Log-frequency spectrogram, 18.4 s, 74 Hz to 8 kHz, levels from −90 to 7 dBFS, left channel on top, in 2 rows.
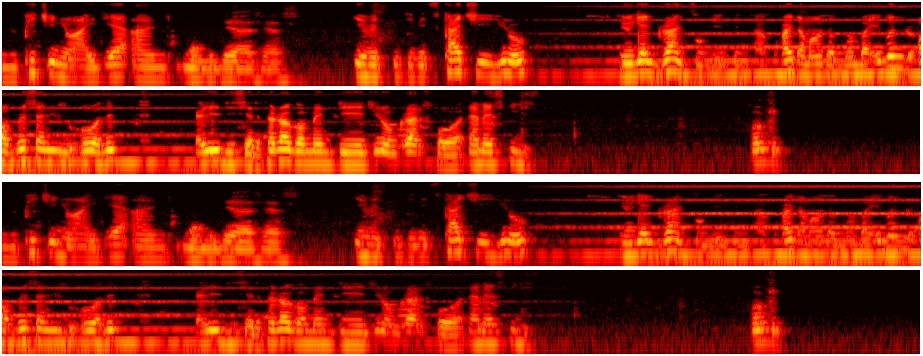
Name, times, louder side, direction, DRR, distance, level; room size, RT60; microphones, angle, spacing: voice 1, 0.0-1.6 3.5-3.8 4.1-5.2 6.2-10.7 11.1-14.5, left 6 dB, 80° left, 0.4 m, -33 dB
voice 2, 1.8-2.9 13.2-13.3 16.7-16.9, equal, 15° left, 0.6 m, -38 dB
sound 1, 5.4-13.8, equal, 30° right, 0.6 m, -44 dB
3.2 x 2.6 x 2.6 m
head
